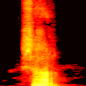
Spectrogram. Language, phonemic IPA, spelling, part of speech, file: Moroccan Arabic, /ʃhar/, شهر, noun, LL-Q56426 (ary)-شهر.wav
- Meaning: month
